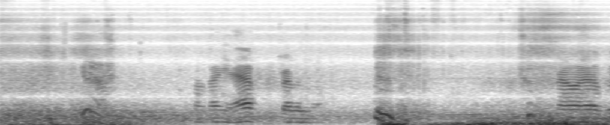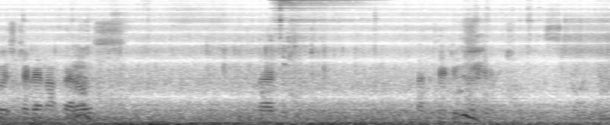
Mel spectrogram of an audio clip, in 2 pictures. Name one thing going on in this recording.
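Feet scramble on stone while climbing.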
